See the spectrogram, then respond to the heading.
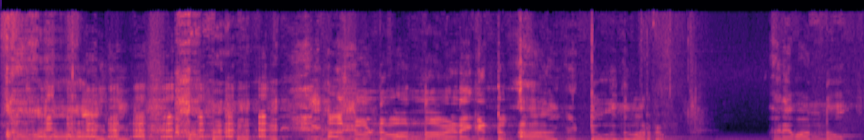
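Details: Adult speaker with music in the background; ordinary speech.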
